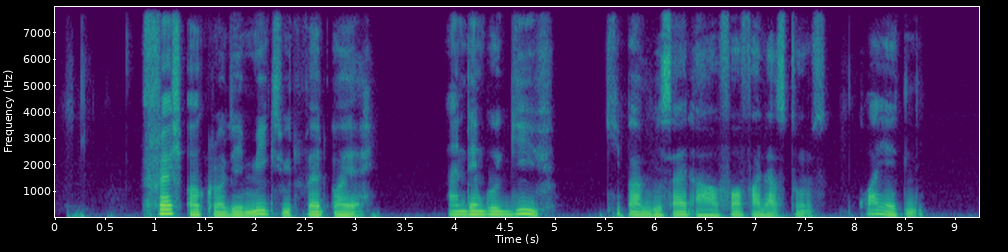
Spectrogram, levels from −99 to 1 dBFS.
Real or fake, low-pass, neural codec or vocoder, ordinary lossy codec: real; none; none; none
